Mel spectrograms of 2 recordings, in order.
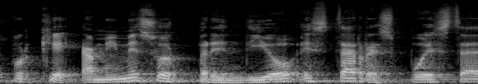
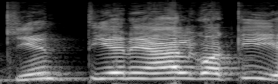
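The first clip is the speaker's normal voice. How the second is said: calling out; 13 semitones higher, 9 dB louder than usual. Acted. Apostles calling out to crowd.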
